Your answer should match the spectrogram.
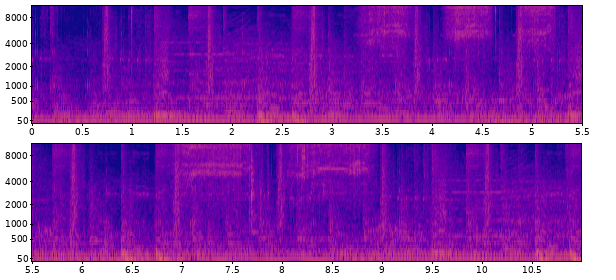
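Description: Background music, with a small battery-powered saw cutting dead tree limbs in two stretches, about three seconds in and again about seven seconds in.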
